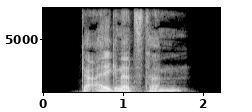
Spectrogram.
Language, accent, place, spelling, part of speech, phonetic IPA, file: German, Germany, Berlin, geeignetstem, adjective, [ɡəˈʔaɪ̯ɡnət͡stəm], De-geeignetstem.ogg
- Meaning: strong dative masculine/neuter singular superlative degree of geeignet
